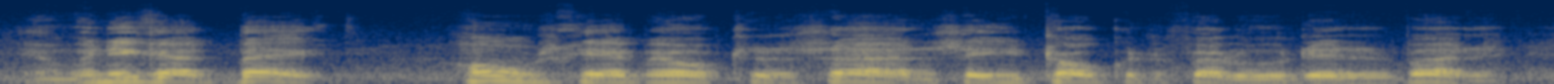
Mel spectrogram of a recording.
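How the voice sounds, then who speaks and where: A man talks at a very fast pace with a fairly high pitch and ordinary pitch variation. Noticeable background noise runs behind him. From Jacksonville, Florida. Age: 90s. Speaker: retired postal worker and voter registration activist. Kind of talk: oral history interview answer.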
